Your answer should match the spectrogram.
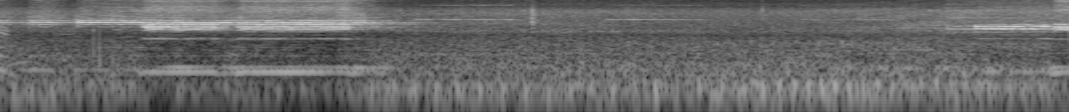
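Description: A vehicle horn honks for about a second, then gives a shorter honk near the end, over the running noise of street traffic.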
